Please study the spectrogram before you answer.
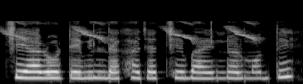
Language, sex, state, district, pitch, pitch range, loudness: Bengali, female, West Bengal, Alipurduar, 290 Hz, 285-295 Hz, -17 LUFS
